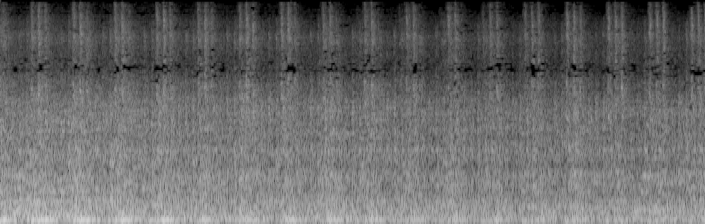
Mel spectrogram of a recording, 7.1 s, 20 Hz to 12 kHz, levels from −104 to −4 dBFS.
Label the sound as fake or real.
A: real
